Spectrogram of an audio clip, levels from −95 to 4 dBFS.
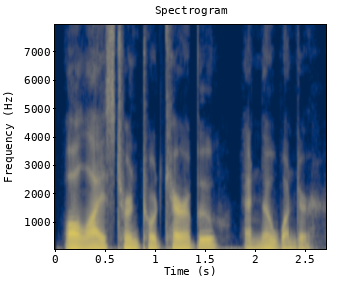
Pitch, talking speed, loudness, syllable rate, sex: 105 Hz, 175 wpm, -18 LUFS, 5.7 syllables/s, male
